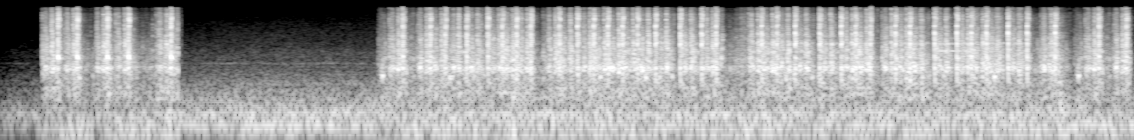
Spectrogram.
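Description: Typewriter keys clattering in rapid strokes as text is typed out: a short burst, then after about a second a longer run of fast keystrokes that stops abruptly near the end.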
